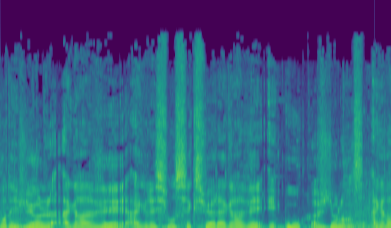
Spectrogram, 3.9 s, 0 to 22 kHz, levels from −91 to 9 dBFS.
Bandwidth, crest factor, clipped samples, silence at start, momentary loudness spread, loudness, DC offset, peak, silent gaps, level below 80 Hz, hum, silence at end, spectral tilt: 19 kHz; 14 dB; under 0.1%; 0 s; 3 LU; -14 LUFS; under 0.1%; 0 dBFS; none; -28 dBFS; none; 0 s; -4.5 dB/octave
